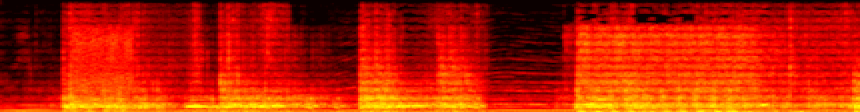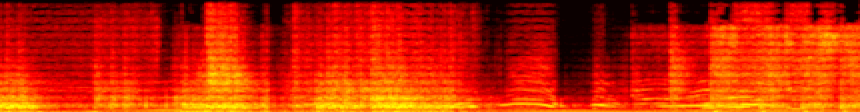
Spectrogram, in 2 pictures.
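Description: Bursts of automatic gunfire in a firefight, broken by a few short pauses.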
